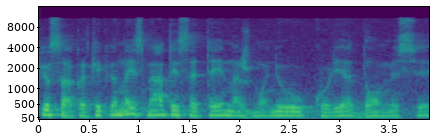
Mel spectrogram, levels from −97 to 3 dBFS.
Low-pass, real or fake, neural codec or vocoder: 10.8 kHz; real; none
